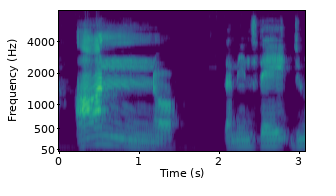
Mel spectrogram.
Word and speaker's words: hanno: Anno. Okay, so anno means anus. So please, if you do nothing else right in this aria, please double the N. Anno.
